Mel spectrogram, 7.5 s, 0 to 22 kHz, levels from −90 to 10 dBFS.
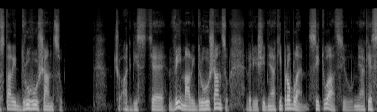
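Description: No technical faults are audible anywhere in the speech.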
